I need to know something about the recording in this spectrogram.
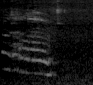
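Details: Black cat giving one short meow, a clear harmonic cry that falls gently in pitch and fades after about a second.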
